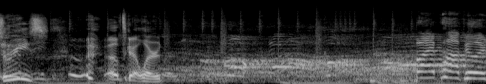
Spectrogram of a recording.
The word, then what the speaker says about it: Rise: I thought you were going to say that Rise wasn't Rise. He's Rize. Oh, yeah. I was like, oh, please. It's Reese.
